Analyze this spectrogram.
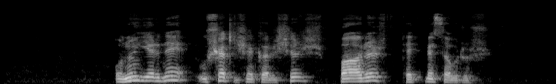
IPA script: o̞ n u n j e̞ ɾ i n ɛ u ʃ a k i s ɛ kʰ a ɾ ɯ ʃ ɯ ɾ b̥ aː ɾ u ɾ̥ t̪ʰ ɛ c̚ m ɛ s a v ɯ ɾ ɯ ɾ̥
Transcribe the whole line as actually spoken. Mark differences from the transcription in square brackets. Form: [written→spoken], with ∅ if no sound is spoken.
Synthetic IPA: o̞ n u n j e̞ ɾ i n ɛ u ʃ a k i [s→ʃ] ɛ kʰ a ɾ ɯ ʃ ɯ ɾ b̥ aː ɾ [u→ɯ] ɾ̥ t̪ʰ ɛ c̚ m ɛ s a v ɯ ɾ ɯ ɾ̥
